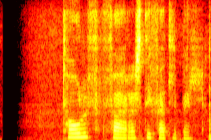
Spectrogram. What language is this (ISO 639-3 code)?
isl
